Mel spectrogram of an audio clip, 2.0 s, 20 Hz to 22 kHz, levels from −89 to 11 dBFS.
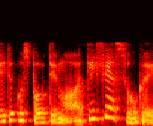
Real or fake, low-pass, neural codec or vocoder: fake; 5.4 kHz; vocoder, 22.05 kHz, 80 mel bands, WaveNeXt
